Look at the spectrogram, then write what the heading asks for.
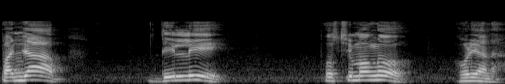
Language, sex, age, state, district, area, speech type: Bengali, male, 60+, West Bengal, Paschim Bardhaman, urban, spontaneous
